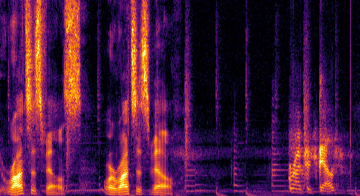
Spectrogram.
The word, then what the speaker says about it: Roncesvalles: Roncesvalles.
